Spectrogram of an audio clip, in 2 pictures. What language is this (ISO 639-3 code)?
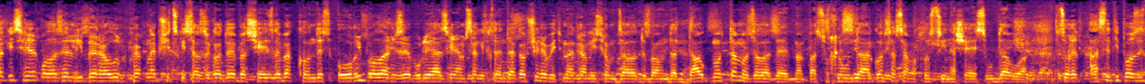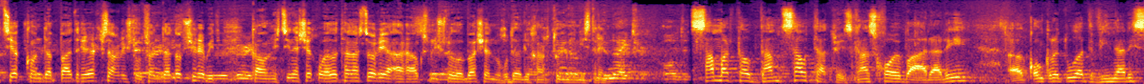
ron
